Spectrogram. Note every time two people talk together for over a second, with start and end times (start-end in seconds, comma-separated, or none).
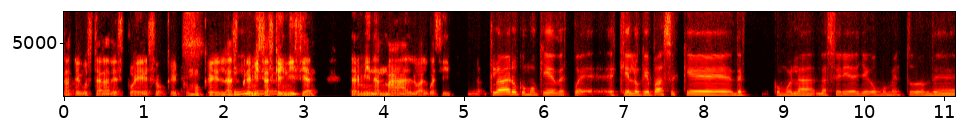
1.4-2.9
